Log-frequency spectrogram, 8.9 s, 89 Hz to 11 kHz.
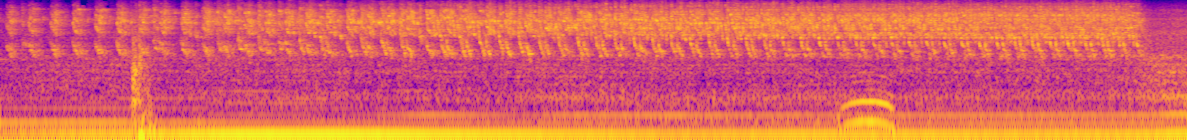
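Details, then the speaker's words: Freshly rebuilt B18C1 engine in a DC2 Integra GS-R, warming up: steady running with a bright fast chirping belt squeal that fades away; owner suspects a loose or tight accessory belt, not a big deal. "That sounds like a loose belt or a tight belt. One of the two."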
